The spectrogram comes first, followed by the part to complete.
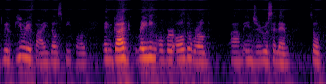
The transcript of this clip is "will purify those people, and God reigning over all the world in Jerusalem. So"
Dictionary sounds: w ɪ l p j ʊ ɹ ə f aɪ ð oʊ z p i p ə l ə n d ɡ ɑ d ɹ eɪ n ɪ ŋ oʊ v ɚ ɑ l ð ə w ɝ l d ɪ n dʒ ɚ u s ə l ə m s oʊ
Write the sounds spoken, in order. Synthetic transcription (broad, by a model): w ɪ l p j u ɹ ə f aɪ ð oʊ s p i p ə l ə n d ɡ ɑ d ɹ eɪ n ɪ ŋ oʊ v ɚ ɑ l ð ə w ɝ l d ɪ n dʒ ɚ u s ə l ə m s oʊ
